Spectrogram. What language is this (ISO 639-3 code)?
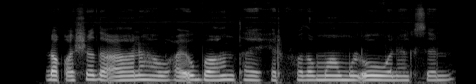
som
